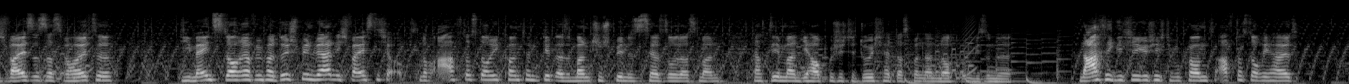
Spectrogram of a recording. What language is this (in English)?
German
